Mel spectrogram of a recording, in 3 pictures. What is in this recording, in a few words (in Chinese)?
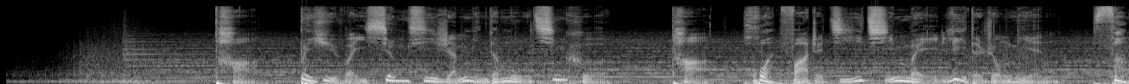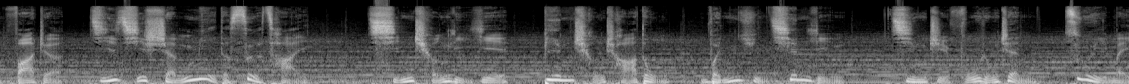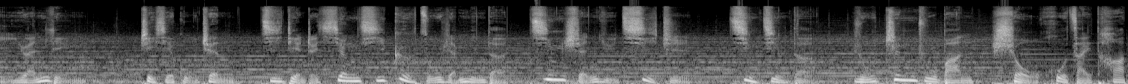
男 专题 湘西宣传片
